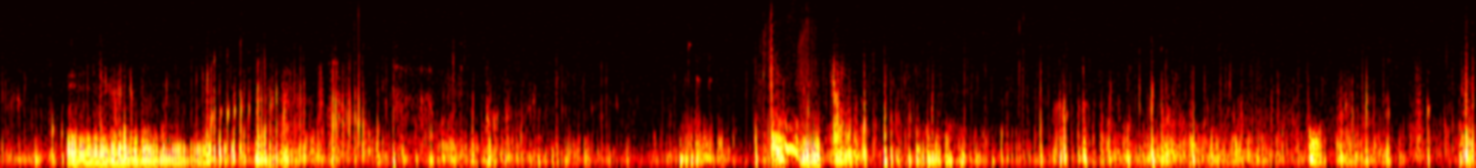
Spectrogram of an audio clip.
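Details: Two hungry American women's stomach growling: long gurgling growls and bubbling rumbles from the belly, loud sustained growl at the start; hunger-related bowel sounds.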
